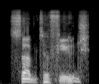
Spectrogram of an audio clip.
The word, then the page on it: subterfuge: British English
